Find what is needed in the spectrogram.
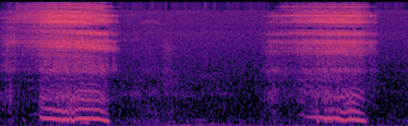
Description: OMG🐶😀she’s so cute while sleeping but u can’t sleep with her snoring 😴 😂😂😂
